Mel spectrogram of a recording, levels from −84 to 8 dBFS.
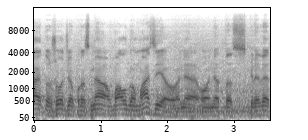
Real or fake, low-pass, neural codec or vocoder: fake; 14.4 kHz; autoencoder, 48 kHz, 128 numbers a frame, DAC-VAE, trained on Japanese speech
